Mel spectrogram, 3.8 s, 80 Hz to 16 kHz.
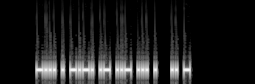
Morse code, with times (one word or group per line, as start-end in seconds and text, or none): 0.5-2.3 BECAUSE
2.6-2.8 IT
